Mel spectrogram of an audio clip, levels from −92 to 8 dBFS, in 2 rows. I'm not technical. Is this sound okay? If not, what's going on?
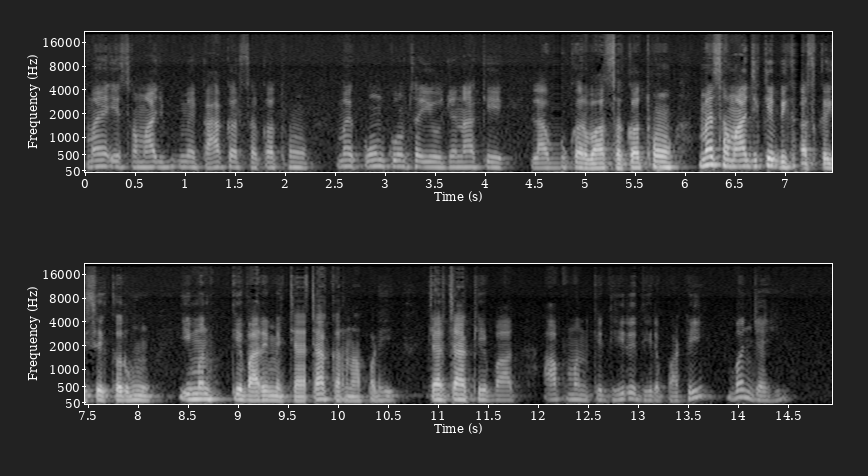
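No. Three times, at 4.69, 7.09 and 9.61 seconds, a burst of packet loss hit. Chunks of audio never arrived, so the receiver briefly stretched the last sound and faded it, and then jumped ahead, skipping a small piece of speech.

From 4.92 to 10.30 seconds, automatic gain falling occurs: the system judged the input too loud or its background too noisy and slowly turned it down, so the voice and background sink together.

Separate changes in loudness around 5 and 11.5 seconds come from the talker moving relative to the microphone.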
